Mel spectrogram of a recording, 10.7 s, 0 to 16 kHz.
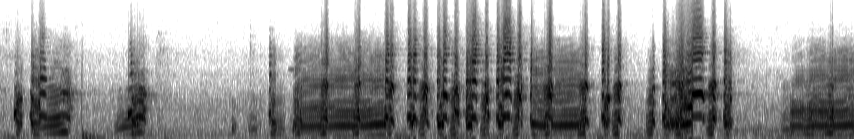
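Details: Canada geese in Decorah, 1 April 2024, defending their nest as an intruder goose attacks and lays an egg: quick bursts of harsh honks, then a long run of rapid clipped honking, over two per second.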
